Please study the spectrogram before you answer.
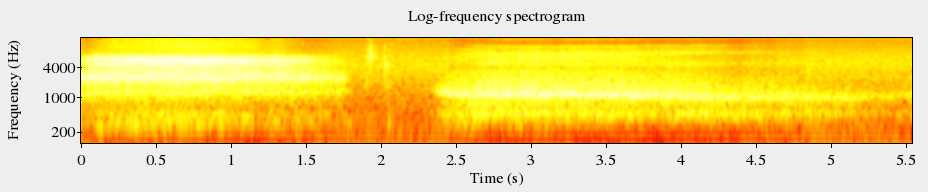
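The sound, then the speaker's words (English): A slow, deep breath is drawn in through the nose, then let out in a long exhale through the mouth. The two sustained, airy rushes are separated by a brief pause, with no talk. “One more nice deep breath in through the nose, out through the mouth.”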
